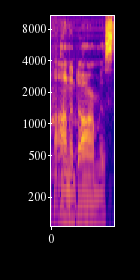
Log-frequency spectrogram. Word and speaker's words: Ana de Armas: And Ana de Armas. – One more time. – That's the one, Ana de Armas.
